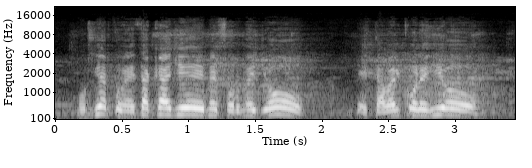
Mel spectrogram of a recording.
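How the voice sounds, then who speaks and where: A man at a very fast pace, with fairly even intonation and noticeable background noise. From Venezuela, Valle de la Pascua (Guárico, llanos). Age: 50s. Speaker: lawyer and human rights defender. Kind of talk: casual interview. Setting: outdoors in the sun.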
